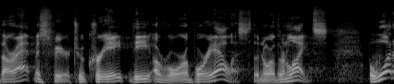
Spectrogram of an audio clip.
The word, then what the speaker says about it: Aurora Borealis: Okay, first off, you're pronouncing it wrong. It's Aurora Borealis.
